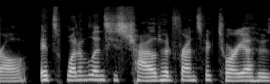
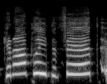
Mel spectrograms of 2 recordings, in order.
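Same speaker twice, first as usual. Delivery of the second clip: high, louder coy plea; coy dodge; 5 dB louder than usual. Retold or imitated. Ashley dodging the crowd, high coy plea. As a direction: beg off playfully.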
